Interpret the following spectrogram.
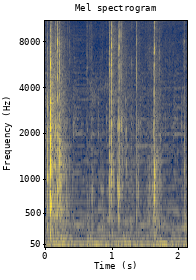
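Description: Soft background music with a few light taps and clicks from hands working plastic plant pots and potting compost.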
